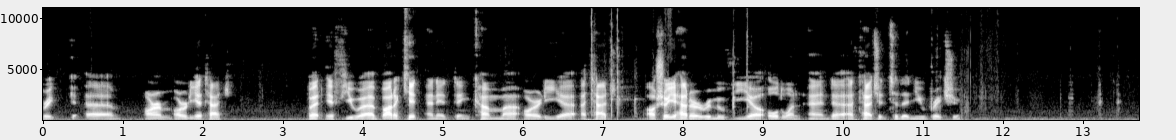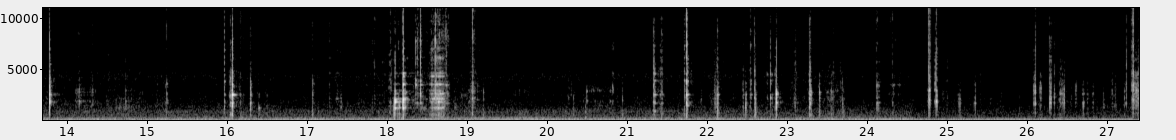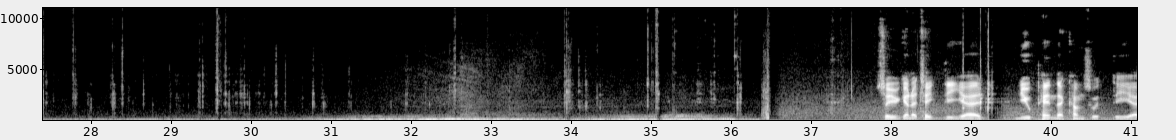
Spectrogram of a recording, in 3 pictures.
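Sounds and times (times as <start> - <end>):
faint low hum: 0.0 - 41.0.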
